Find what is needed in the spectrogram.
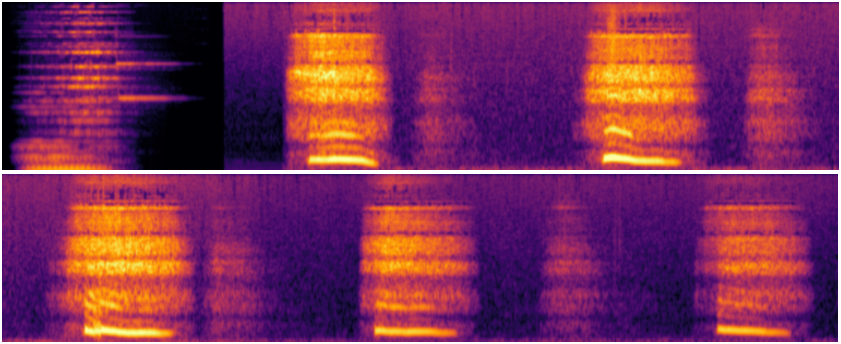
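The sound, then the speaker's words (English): Shallow, labored breathing of a dying woman in a hospital room: five loud, raspy, groaning exhalations come at a slow, steady pace about three seconds apart, each followed by a faint, short inhale, with no talking. “She'd gone on like that, breathing like that, day after day for a week.”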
